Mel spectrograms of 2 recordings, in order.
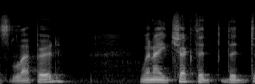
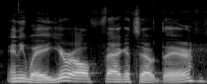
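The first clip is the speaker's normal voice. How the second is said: loud taunt; 3 semitones higher, 9 dB louder than usual. Real, not acted. Loud mock insult to chat.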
